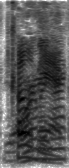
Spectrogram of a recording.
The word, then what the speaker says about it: Armagnac: Armagnac. Yeah, it's like Cognac. Armagnac.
